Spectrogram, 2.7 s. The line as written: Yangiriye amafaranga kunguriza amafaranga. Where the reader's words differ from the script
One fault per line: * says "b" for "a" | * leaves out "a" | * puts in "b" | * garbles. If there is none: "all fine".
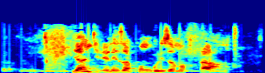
* says "neza" for "amafaranga"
